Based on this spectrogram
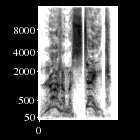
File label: Male Orc Oops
